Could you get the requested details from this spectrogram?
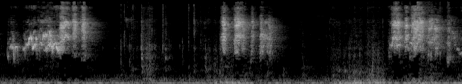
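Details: Budgerigars singing while playing: three loud bursts of scratchy, buzzy chatter, each lasting under a second, separated by quieter pauses with faint rustling.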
